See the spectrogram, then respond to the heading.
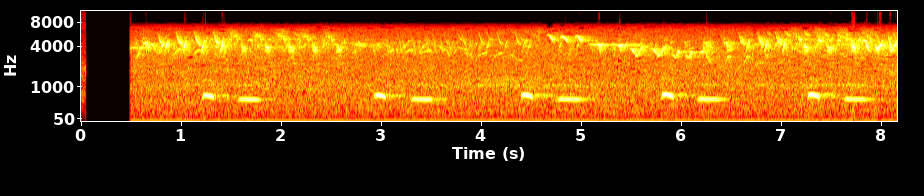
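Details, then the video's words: Common cuckoo recorded by an eagle nest camera in the oil-producing districts of south-east Tatarstan, Altynychi, on 9 May 2024. It gives five two-note cu-coo calls, each falling from the first note to the second, about every one and a half seconds, over dense high chirping from other birds. "Кукушка развлекает спящую Нову"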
